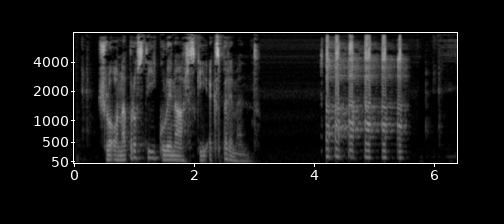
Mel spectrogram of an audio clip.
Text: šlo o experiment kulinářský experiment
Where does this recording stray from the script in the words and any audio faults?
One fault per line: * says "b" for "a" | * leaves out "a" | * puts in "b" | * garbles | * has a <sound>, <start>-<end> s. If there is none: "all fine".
* says "naprostý" for "experiment"
* has a laugh, 4.1-5.6 s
